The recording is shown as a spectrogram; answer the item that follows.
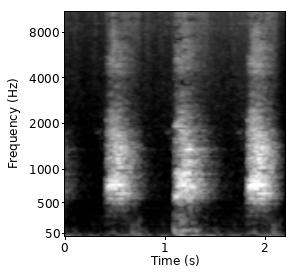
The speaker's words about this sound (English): Oh, no. Bear's starting to bark. Right as ENN starts. Bear, don't do that.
